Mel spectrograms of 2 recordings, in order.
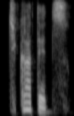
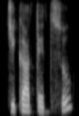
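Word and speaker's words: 地下鉄: means Metro or Subway so it's written as chika tetsu chikatetsu so now we can see according to rule one this e sound between CH and gets devoised so it becomes and here because this is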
